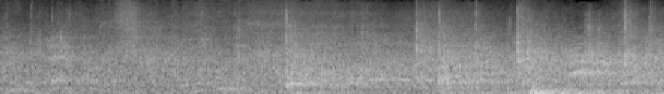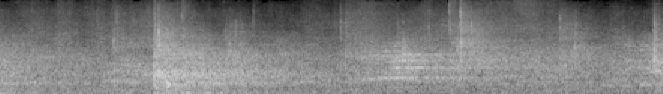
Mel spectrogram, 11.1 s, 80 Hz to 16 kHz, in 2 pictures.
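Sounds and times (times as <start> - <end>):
hockey sticks striking: 0.0 - 11.0.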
